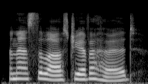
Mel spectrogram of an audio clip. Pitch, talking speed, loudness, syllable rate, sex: 225 Hz, 285 wpm, -15 LUFS, 6.6 syllables/s, female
